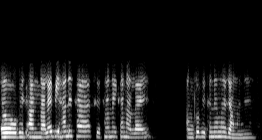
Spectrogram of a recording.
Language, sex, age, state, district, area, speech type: Bodo, female, 30-45, Assam, Chirang, urban, conversation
